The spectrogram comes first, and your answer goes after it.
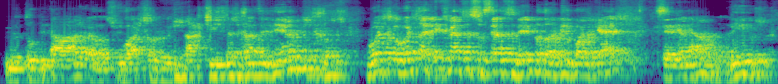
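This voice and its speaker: A man's voice: mid-range voice, fairly quick, crowd noise. A man with a Brazilian Portuguese accent hosting a podcast and chatting in an informal, storytelling way. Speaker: podcast host. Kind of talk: casual interview chat. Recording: echoey room, distant mic.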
